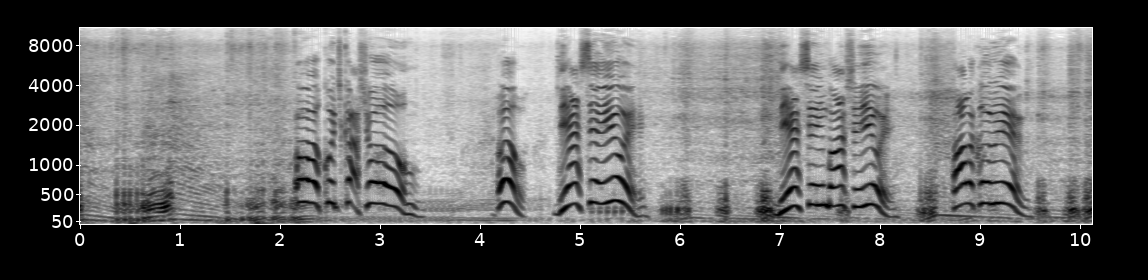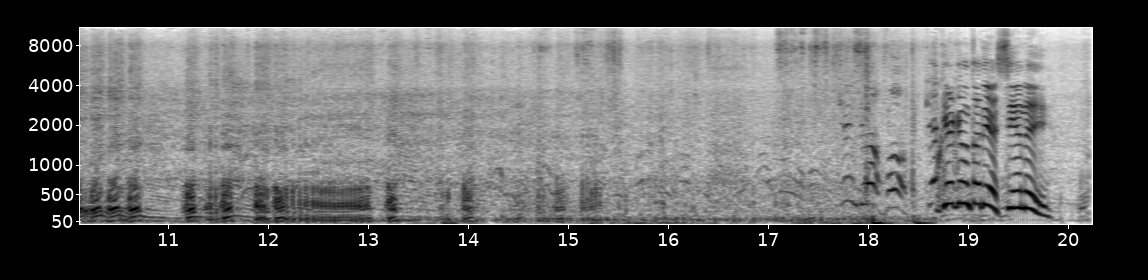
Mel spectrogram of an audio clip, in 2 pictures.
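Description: A dirt bike engine rumbles low between the revs.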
